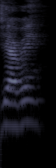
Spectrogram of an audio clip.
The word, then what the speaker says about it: Yahvé: y todo de que la pronunciación correcta, la más probable, perdón, que es Yahvé, como uno dice Yahvé, Yahvé, es de ahí donde se saca la pronunciación Yahvé.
